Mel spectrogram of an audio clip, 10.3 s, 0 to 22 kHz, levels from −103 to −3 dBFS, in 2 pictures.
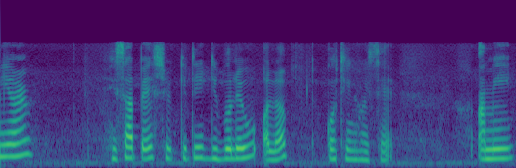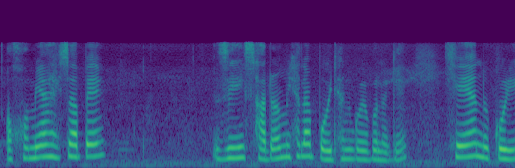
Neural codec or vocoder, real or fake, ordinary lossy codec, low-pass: codec, 16 kHz, 6 kbps, DAC; fake; none; none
